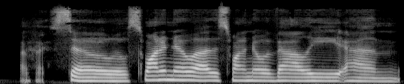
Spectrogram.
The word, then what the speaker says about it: Swannanoa: me how to say it we went to swanana NOA okay so swanana NOA the swan NOA Valley um there was just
